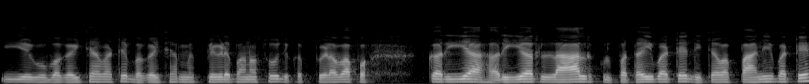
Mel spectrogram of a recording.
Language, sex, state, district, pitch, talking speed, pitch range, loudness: Bhojpuri, male, Uttar Pradesh, Ghazipur, 115 Hz, 155 wpm, 110-125 Hz, -26 LUFS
